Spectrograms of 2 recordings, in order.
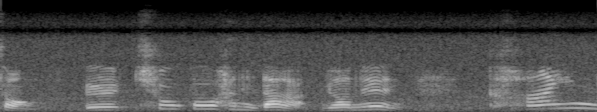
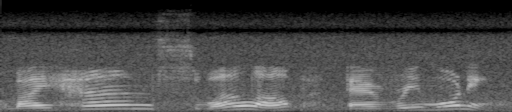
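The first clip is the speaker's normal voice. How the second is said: slow, clear recap read; slower than usual. Shown as a demonstration. Host recapping the phrase slowly for listeners. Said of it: "다시 한번 리캡 해드릴게요".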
